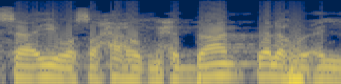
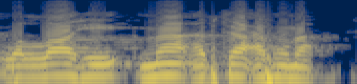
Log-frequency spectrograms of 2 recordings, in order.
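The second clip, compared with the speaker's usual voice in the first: usual speaking voice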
